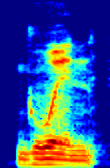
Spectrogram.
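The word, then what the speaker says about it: Nguyen: it where is it n-g-u-y-e-n it's an gian and and gaian gwen gwen is a very common vietnamese family name and usually first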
